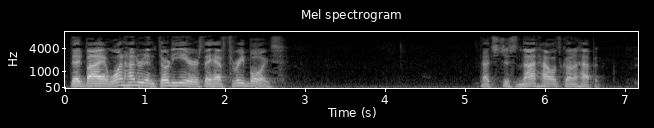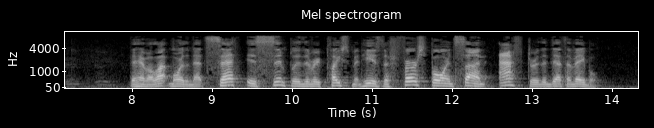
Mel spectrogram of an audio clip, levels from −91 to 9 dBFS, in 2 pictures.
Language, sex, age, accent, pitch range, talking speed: English, male, 40-59, American, 115-165 Hz, 160 wpm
